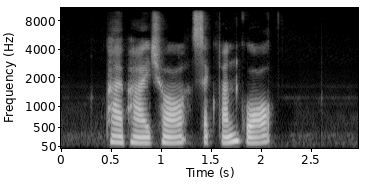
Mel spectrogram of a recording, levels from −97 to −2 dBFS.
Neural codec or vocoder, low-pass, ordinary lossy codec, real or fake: codec, 24 kHz, 1.2 kbps, DualCodec; 9.9 kHz; AAC, 64 kbps; fake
